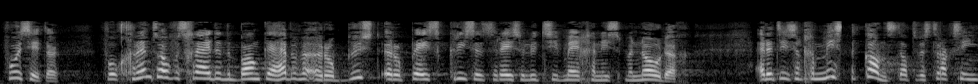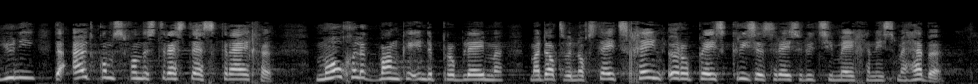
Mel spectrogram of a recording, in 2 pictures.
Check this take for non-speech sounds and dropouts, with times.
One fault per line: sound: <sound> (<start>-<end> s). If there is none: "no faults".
sound: dropout (8.4-8.5 s)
